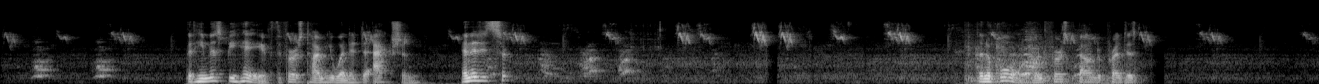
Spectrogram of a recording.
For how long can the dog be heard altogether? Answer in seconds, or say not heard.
5 s.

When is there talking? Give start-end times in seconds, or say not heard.
1.9-5.0, 9.8-11.3.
